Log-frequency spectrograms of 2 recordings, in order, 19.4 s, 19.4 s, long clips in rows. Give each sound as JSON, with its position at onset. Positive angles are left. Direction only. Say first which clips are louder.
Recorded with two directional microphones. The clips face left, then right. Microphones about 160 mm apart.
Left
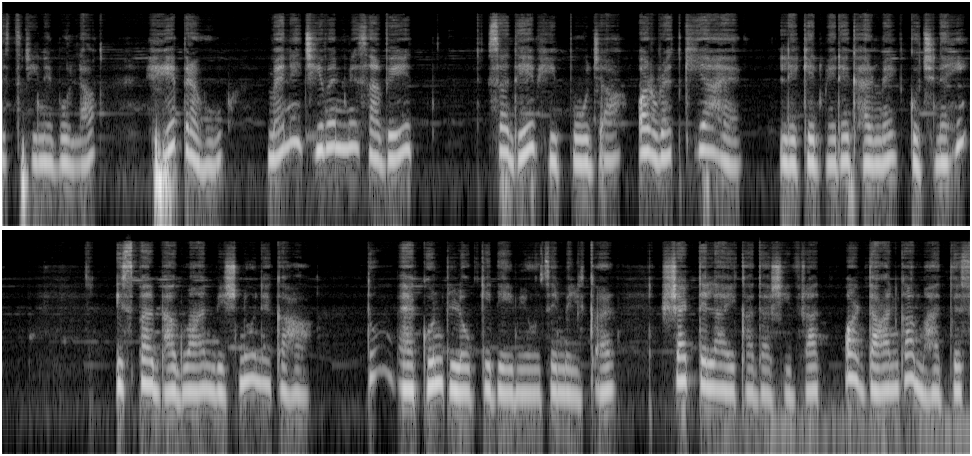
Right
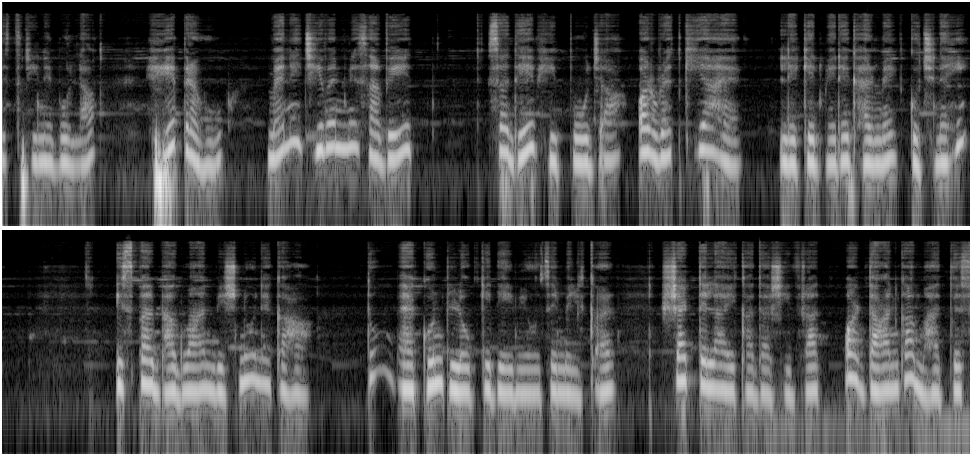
{"t": 0.1, "sound": "speech", "louder": "right 1 dB", "side_deg": -30}
{"t": 10.8, "sound": "speech", "louder": "right 1 dB", "side_deg": -30}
